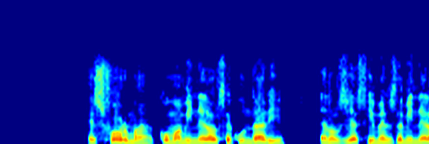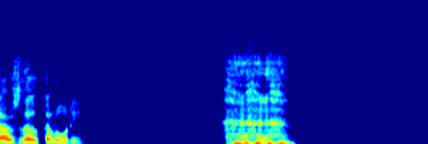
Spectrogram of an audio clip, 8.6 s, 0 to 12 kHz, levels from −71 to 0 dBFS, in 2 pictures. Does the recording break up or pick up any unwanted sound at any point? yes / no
yes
